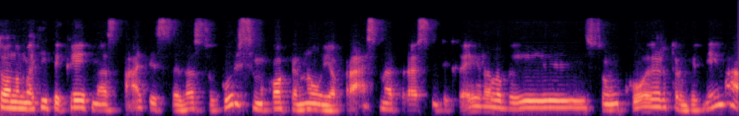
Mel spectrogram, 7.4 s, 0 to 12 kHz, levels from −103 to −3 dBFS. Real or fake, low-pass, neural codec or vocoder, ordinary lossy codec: fake; 7.2 kHz; codec, 16 kHz, 8 kbps, FunCodec, trained on Chinese and English, 25 frames a second; MP3, 96 kbps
